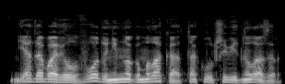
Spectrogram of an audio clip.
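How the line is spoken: Plain. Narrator (Russian): сказал Югава

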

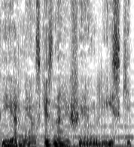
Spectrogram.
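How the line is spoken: Mumble. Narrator (Russian): пробормотал Лекс

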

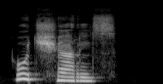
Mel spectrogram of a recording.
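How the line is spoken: Quiet. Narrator (Russian): тихо добавила

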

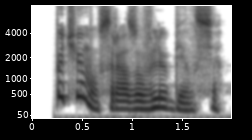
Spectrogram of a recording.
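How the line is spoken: Wry snort. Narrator (Russian): хмыкнул Линнард

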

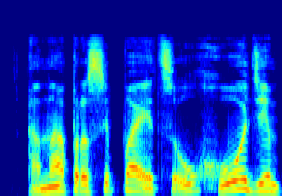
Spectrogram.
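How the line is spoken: Hiss. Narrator (Russian): прошипел Фист

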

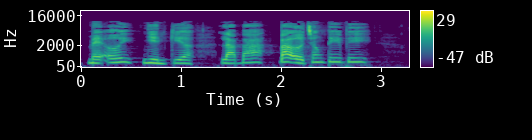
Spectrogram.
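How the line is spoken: Excited. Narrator (Vietnamese): Du Du phấn khởi nói

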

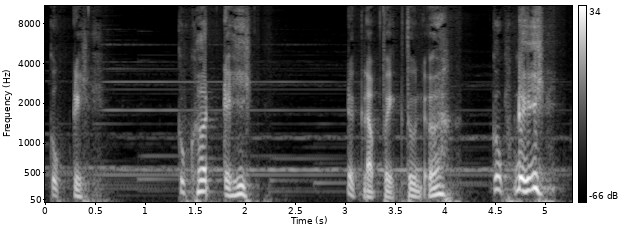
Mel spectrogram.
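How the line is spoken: Through gritted teeth. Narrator (Vietnamese): nghiến răng mà nói

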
